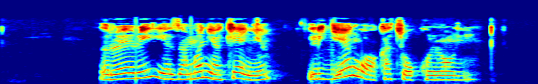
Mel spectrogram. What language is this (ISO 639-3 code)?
swa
